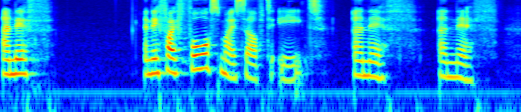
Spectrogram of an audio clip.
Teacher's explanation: The problem is that I just don't feel hungry when I first wake up. And here I tend to use the weak form because what I do is take away the D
